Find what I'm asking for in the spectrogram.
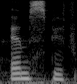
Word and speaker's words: MSPIFF: And did I say it right, MSPIF? – MSPIF. Well, yes. I mean, it is MSPIF. I know we wish it were something else, but it is MSPIF because it's easier to say than Minneapolis-St. Paul International Film Festival.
